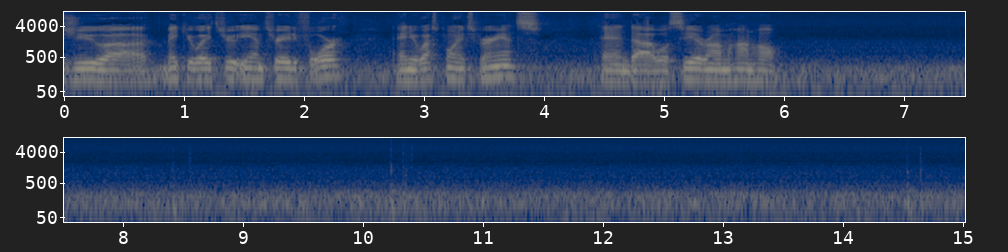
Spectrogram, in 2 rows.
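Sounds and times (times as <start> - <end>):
low background hum: 0.0 - 15.0
computer mouse clicks: 10.2 - 10.5, 14.5 - 14.8.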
